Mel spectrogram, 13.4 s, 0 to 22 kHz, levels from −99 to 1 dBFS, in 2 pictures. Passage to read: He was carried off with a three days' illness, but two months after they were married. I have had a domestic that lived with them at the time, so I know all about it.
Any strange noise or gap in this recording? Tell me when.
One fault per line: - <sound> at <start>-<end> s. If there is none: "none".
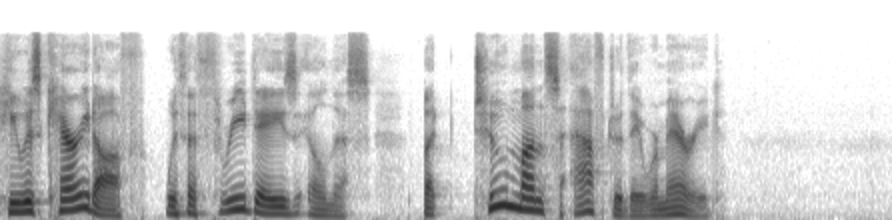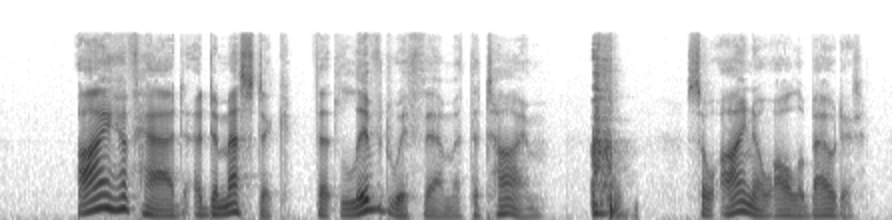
- sneeze at 11.1-11.5 s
